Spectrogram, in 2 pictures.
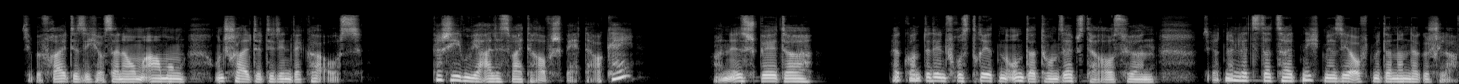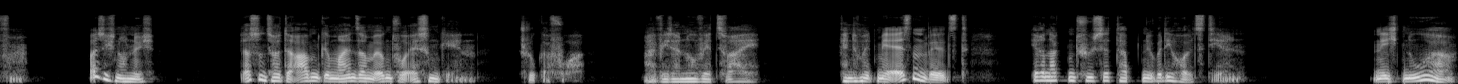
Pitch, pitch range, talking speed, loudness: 140 Hz, 125-160 Hz, 150 wpm, -16 LUFS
